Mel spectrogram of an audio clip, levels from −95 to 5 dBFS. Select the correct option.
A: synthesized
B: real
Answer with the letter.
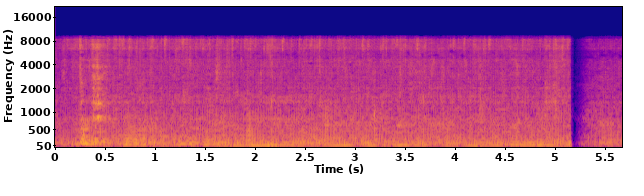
A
